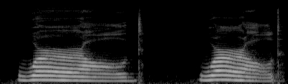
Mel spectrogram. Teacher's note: We succeed through original thought.首先来做英音的语音讲解。那我们注意 world 这个词我们经常讲啊，英音和美音的差别很大。我们再来示范一下。英音的话注意是从到后面舌侧音的过渡 world world 一定不要丢了舌侧音美音的话呢是从卷舌音的过渡到后面舌侧音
